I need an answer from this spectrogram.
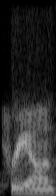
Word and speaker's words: prion: will this thing is a prion or pron some people pronounce and it is very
